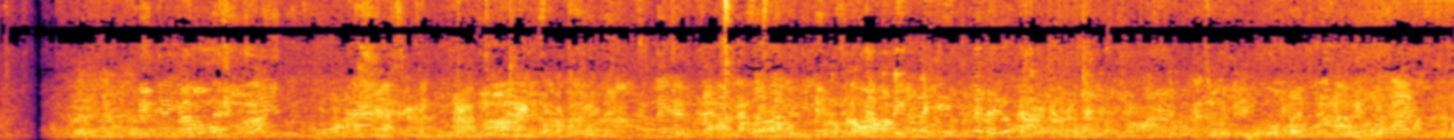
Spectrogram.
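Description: Many people talking at once: dense, overlapping chatter with no single voice standing out. The sound drops out for a moment just after the start, then the chatter resumes.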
